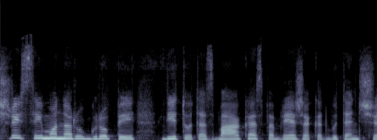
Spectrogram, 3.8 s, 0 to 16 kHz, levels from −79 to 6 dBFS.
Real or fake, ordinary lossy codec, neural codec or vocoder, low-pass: real; Opus, 24 kbps; none; 10.8 kHz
